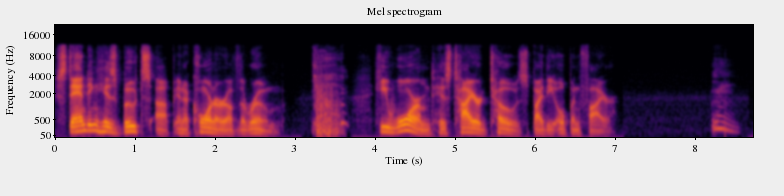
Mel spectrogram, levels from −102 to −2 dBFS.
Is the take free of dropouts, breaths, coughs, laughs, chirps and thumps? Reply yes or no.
no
